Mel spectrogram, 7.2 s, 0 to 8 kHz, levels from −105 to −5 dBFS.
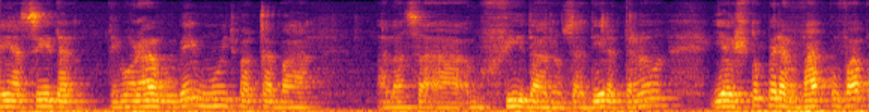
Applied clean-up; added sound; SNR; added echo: none; none; none; reverberation time 0.3 s.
